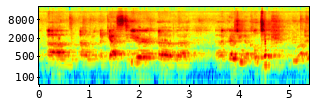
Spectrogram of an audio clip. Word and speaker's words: Grażyna Kulczyk: I'm a guest here of Grażyna Kulczyk. Did I say it right? Yes. Okay, good. Very hard word for me. I want to say Grażyna all the time. I don't know why. Grażyna Kulczyk.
